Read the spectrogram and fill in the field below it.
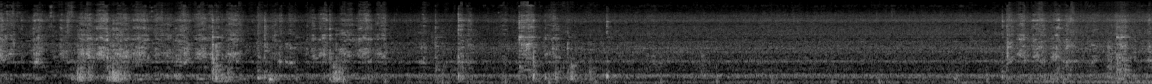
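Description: Ginger garlic paste frying in a pan over a gas flame, a steady close sizzle with clinks and scrapes of a stirring spoon, busier in bursts and settling into an even hiss in the middle.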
